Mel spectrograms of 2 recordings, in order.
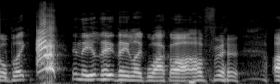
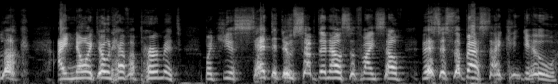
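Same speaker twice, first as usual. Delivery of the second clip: high-pitched goblin queen character voice; 7 semitones higher than usual. Voicing the ex-goblin queen, gone pale, explaining herself: ex-goblin queen voice. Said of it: "she turns pale... and she's like".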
